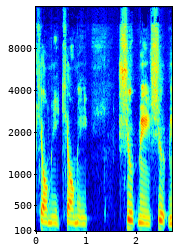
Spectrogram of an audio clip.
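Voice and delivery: mock repeated begging cry, contained at talking volume. Retelling a man screaming at police officers: imitating someone screaming. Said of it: "He's screaming at the police officers".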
